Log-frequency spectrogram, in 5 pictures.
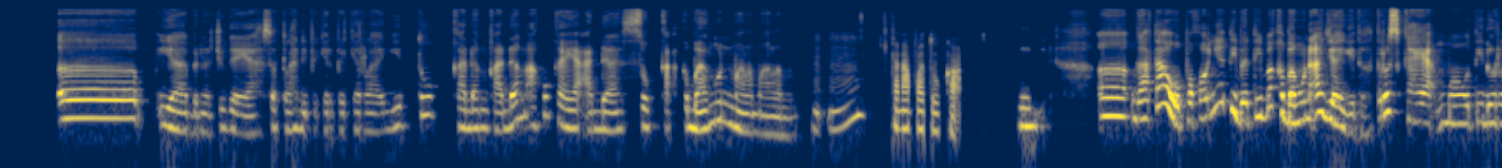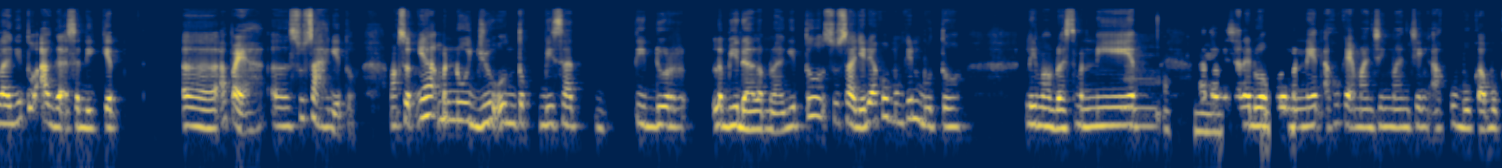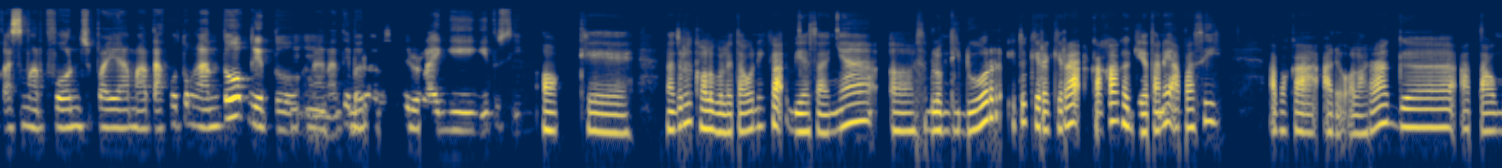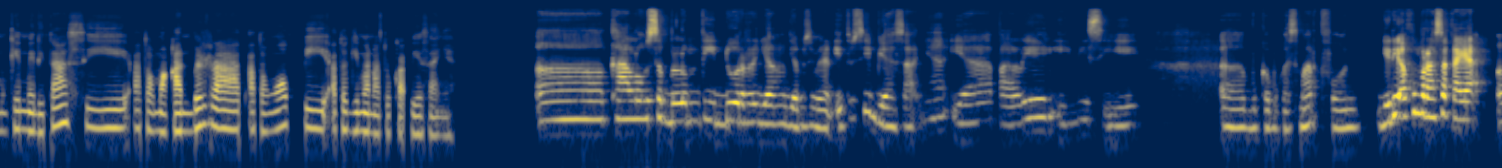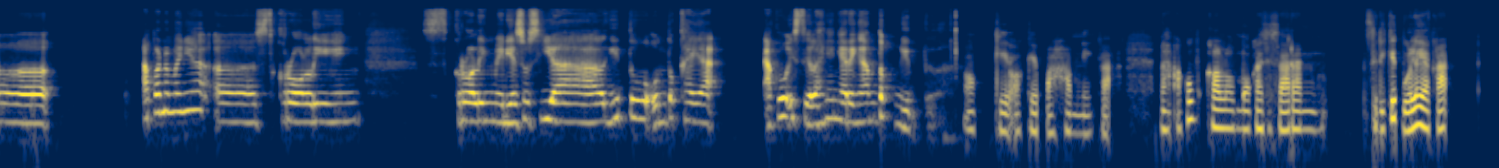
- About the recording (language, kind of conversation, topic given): Indonesian, advice, Mengapa saya bangun merasa lelah meski sudah tidur cukup lama?
- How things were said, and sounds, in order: in English: "smartphone"; in English: "smartphone"; other background noise; in English: "scrolling, scrolling"; tapping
